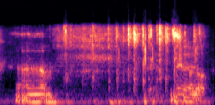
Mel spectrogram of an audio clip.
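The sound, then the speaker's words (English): Rapid tapping on a computer keyboard, a quick run of light plastic clicks, with muffled voices murmuring at the start and end. “Tapping of the keyboard at my end.”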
